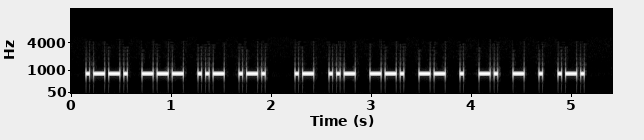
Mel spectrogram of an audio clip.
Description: Morse code, heard as a keyed tone, about 32 wpm, 800 Hz. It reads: POUR AUGMENTER
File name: musiqueradio / cw hsc demo f6ddr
